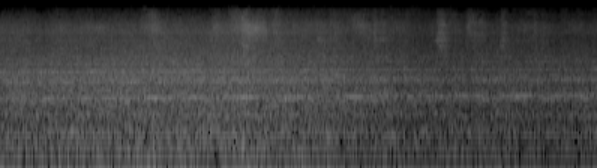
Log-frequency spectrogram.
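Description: A train rumbles steadily along the rails, heard from inside as a man rides it home, a continuous low roar with faint rhythmic clatter and a thin tonal whine, no voices.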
